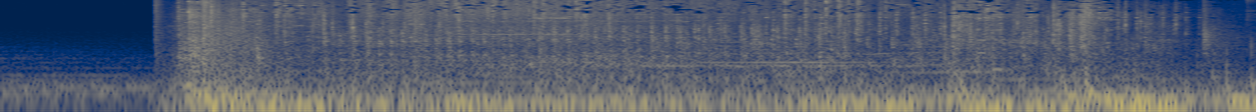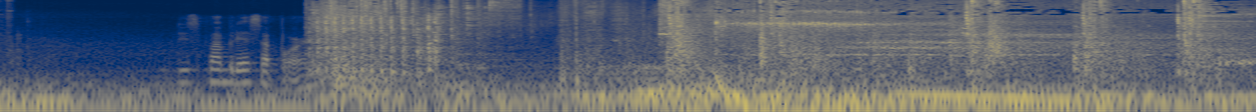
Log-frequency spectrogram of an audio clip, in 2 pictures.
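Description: Large metal gears grind and clank.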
